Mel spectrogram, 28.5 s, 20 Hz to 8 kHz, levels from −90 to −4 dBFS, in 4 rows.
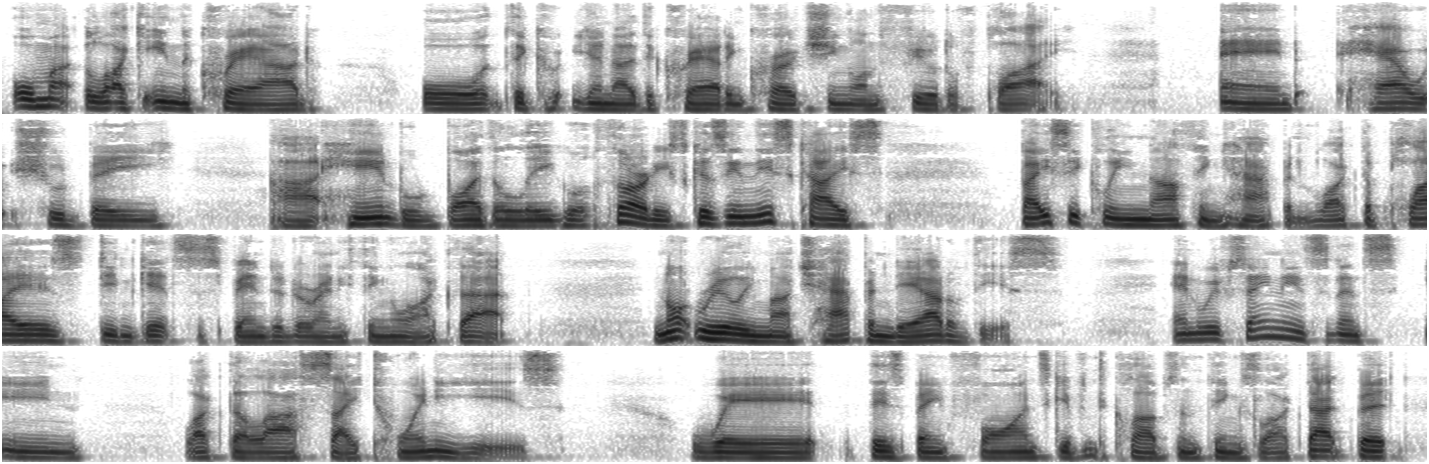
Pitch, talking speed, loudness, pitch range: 105 Hz, 160 wpm, -21 LUFS, 100-115 Hz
